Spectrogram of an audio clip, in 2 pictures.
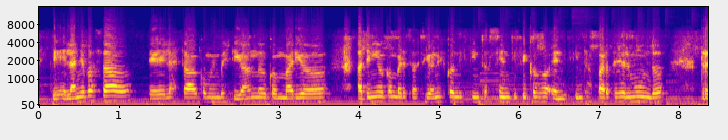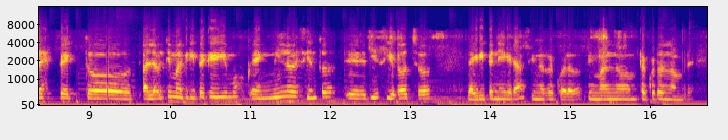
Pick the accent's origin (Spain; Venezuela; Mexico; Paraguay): Venezuela; moved away; yo como venezolana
